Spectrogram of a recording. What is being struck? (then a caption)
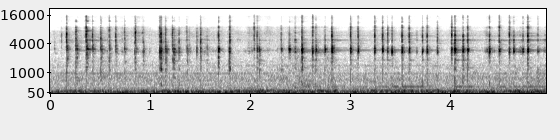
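Plastic nail tip cutter with metal blade. Long nails rapidly tap and scratch the handle and clicking parts of a pink plastic nail tip cutter with a spring and a metal blade. Dozens of quick, bright, sharp clicks with almost no ring sit over a faint low rumble. The tone centers around 3 kHz.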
